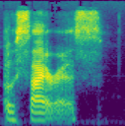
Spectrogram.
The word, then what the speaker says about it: Osiris: Bobby says, they identify the god Osiris. Did I say that right? Yes.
